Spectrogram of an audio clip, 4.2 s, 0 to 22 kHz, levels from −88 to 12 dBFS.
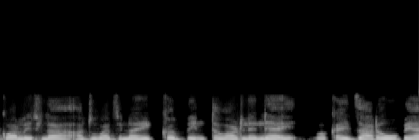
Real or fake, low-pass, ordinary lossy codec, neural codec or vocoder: fake; 7.2 kHz; none; codec, 16 kHz, 2 kbps, X-Codec, HuBERT features, trained on LibriSpeech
